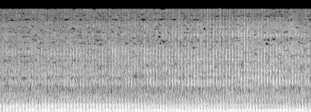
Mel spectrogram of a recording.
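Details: Honda Beat FI combi-brake scooter with GBT pipe, noisy "kuliglig" engine; another shop replaced only the cylinder block instead of the crankshaft: fast hard metallic knocking about three per second over idle from bottom end; worn crankshaft bearings.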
